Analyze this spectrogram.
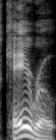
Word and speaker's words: Cairo: Egyptian cities like Thebes Illinois Karnak Illinois Cairo pronounced by the locals Cairo Illinois all located in Southern Illinois also known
